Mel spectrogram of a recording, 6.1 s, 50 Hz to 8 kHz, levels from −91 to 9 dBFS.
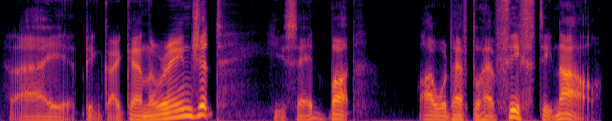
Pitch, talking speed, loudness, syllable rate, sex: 105 Hz, 155 wpm, -21 LUFS, 4.2 syllables/s, male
